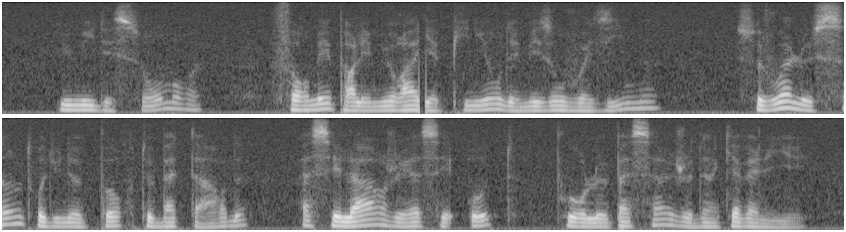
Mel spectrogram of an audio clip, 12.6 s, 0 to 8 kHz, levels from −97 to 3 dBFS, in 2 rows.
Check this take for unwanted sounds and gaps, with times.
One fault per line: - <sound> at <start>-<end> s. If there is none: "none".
- dropout at 3.1-3.2 s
